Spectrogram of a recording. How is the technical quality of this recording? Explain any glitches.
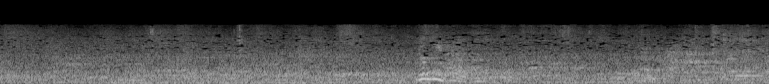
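The technical quality is poor, with one fault running the whole length. The damage is heavy and sounds like Vorbis compression, likely at a very low bitrate near 20 kbps. Nothing remains above 6.5 kHz. The encoder discarded the top band and coarsely quantised the remaining treble over its smooth spectral floor, turning fine detail into noise of similar energy. The result is hissy, grainy texture, roughened tones and smeared attacks.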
